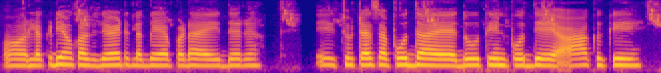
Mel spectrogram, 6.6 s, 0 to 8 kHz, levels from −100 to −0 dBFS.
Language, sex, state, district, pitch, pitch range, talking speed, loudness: Hindi, female, Rajasthan, Barmer, 225 Hz, 220-235 Hz, 170 wpm, -15 LUFS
